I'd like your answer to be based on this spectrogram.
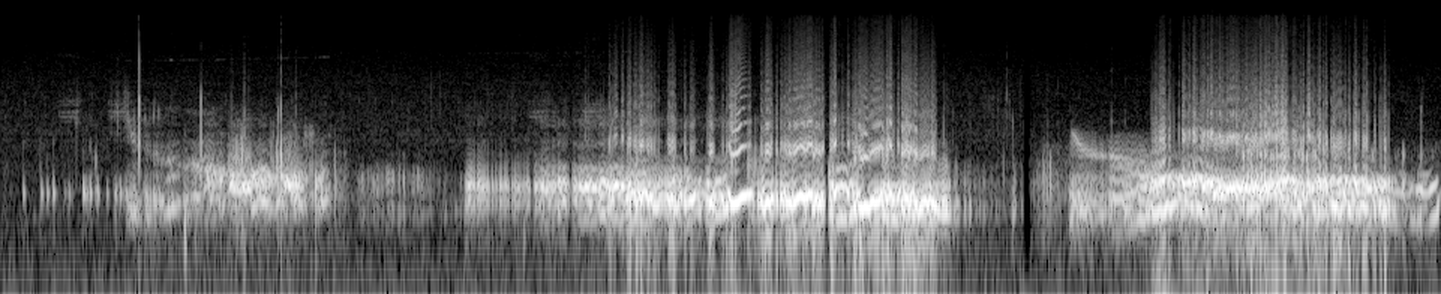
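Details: Girl lying on an examination table while a doctor moves a stethoscope around her abdomen; long, bubbling gurgles and rumbles: active bowel sounds.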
